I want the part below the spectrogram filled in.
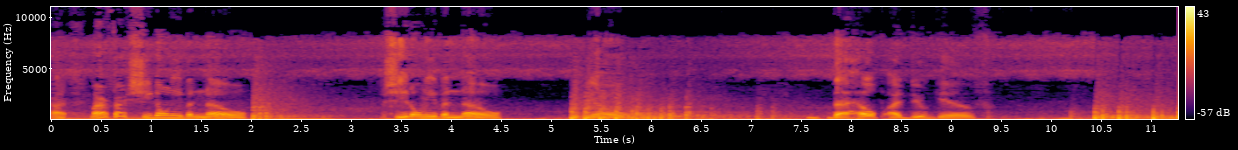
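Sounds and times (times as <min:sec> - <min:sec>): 
speech: 0:00.0 - 0:02.2, 0:03.3 - 0:04.6, 0:05.4 - 0:05.8, 0:07.8 - 0:09.3
fireworks or gunshots popping: 0:00.0 - 0:04.2, 0:04.8 - 0:08.9, 0:10.2 - 0:11.2
faint steady hum of insects: 0:00.0 - 0:11.2.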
